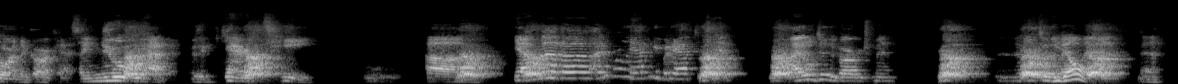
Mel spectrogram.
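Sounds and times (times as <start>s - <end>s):
speech: 0.2s - 11.7s
dog barking: 1.2s - 1.7s, 2.4s - 2.9s, 4.6s - 5.7s, 7.0s - 8.2s, 9.4s - 11.4s.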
